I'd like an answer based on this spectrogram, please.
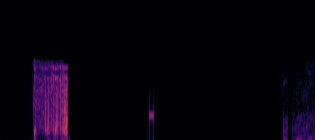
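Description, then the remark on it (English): Bursts of hissing radio static with a single short electronic beep between them: phone tones coming through a ham radio repeater; no one speaks. “Very annoying sometimes, that stupid repeater on the phone. Keeps on going”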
